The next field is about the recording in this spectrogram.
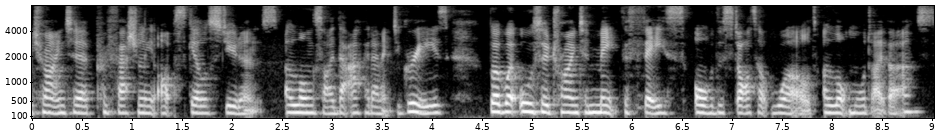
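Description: The voice has a dark, mellow tone and a flat, monotone intonation. It moves at a moderate pace on a very clean recording with a silent background. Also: woman. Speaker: student start-up founder. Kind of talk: interview.

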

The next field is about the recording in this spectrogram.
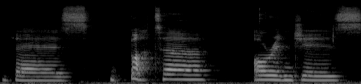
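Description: A woman speaks very slowly in a fairly high pitch, with audible echo from the room. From Italy. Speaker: comedian. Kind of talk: casual chat.

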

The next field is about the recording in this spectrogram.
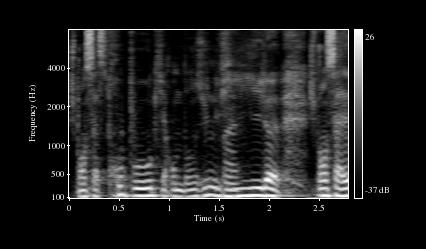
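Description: Somewhat breathy and dark, mellow in tone, a man speaks with a Toulouse accent. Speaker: film critic. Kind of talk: casual chat. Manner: halting, repeats words.

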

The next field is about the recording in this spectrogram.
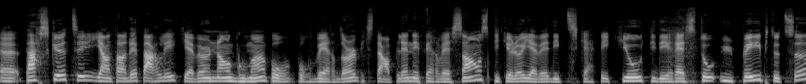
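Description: A man with a normal speaking voice, lively intonation and a fairly quick pace, dry and close with no echo, on a very clean recording with a silent background. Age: 30s. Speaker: web artist and rapper. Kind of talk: casual chat.

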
